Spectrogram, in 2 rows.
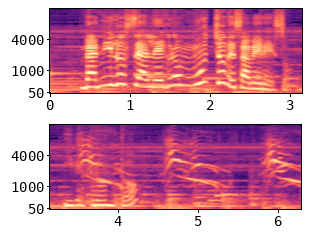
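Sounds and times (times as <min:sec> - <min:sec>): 
speech: 0:00.4 - 0:05.0
newborn kittens mewing in thin high-pitched cries: 0:03.4 - 0:06.2.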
